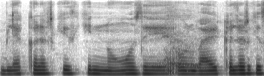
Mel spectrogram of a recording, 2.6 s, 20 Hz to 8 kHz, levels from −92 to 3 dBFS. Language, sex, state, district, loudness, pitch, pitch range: Hindi, male, Uttar Pradesh, Deoria, -17 LUFS, 130 Hz, 125-135 Hz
